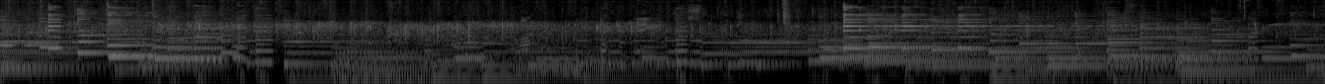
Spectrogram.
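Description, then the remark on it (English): A church audience claps steadily along with loud, sustained singing or music as Pastor Kunle Soriyan is welcomed, the dense crackle of many hands blending into a full, continuous wash of sound. “Let's keep clapping, let's keep clapping, let's keep clapping, let's keep clapping, let's keep clapping.”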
